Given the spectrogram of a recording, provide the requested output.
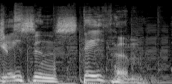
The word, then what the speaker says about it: Jason Statham: And Jathan Statham, did I say that correctly, guys? – I think you were way off. – I think Jason Statham. – Oh, I always thought it was Jason Statham.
